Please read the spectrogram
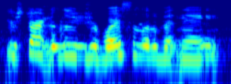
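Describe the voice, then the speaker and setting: A woman's voice: fairly high pitch, steady tone, a little fast. A woman chatting casually as a guest, teasing and encouraging the others. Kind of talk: casual chat. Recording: dull lo-fi audio.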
